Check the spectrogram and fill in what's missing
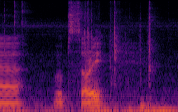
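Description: Computer keyboard key presses while working in After Effects: a few faint, scattered clicks heard under a man's close, continuous speech.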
